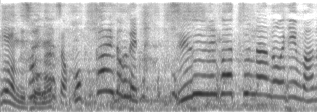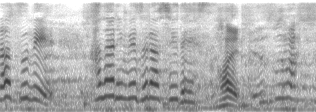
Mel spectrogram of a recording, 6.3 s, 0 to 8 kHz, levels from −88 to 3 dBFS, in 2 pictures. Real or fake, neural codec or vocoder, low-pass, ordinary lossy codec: fake; codec, 24 kHz, 3.1 kbps, DualCodec; 7.2 kHz; none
